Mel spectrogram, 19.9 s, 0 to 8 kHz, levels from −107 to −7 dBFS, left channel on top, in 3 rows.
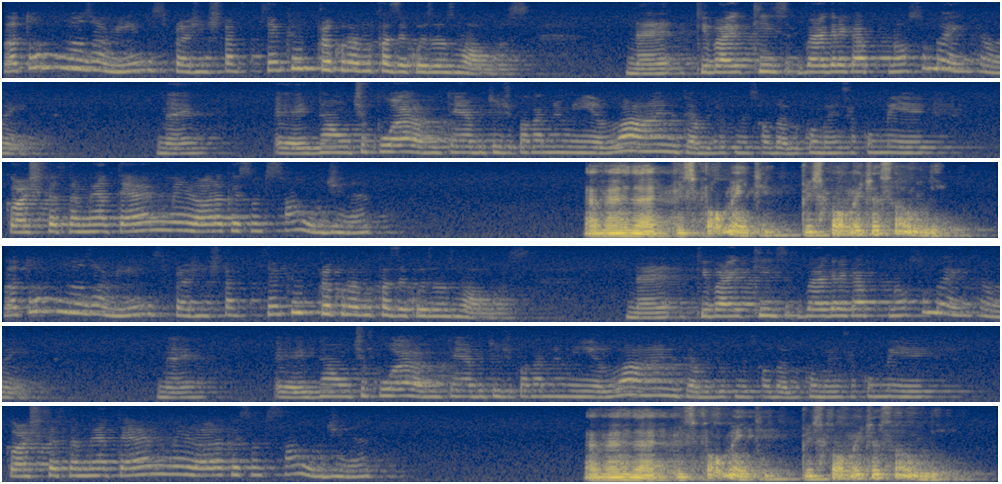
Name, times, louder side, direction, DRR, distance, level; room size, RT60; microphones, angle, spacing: voice 1, 0.0-3.4 4.2-6.9 7.7-8.0 8.5-12.9 13.3-15.8 19.5-19.6, left 2 dB, 35° left, 2 dB, 2.5 m, -43 dB
voice 2, 17.2-19.6, left 2 dB, 80° left, 6 dB, 1.8 m, -27 dB
29.5 x 29.0 x 5.2 m, 0.73 s
head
